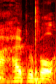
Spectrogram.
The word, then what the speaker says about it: hyperbola: h a good uh hyperbola is actually the way you pronounce it but I mean it's a fun one to to mispronounce hyperbola it's not a hyperbole either no that's like one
